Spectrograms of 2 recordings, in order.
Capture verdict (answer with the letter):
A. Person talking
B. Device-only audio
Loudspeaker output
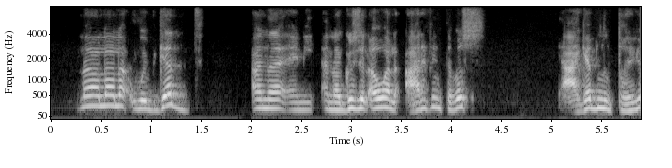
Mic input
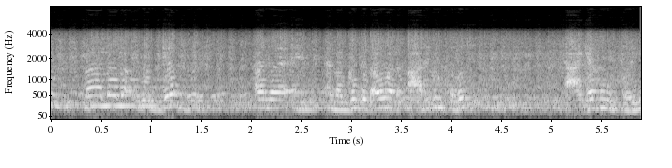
B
